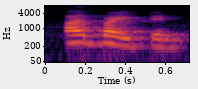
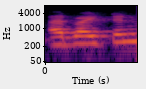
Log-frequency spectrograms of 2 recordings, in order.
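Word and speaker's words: arbeiten: अर्बाइटन मतलब to work. फिर से रिपीट करिए, अर्बाइटन। अर्बाइटन मतलब टू वर्क। EI वाला साउंड है, जब भी कहीं पे EI रहेगा तो वहाँ पे I वाला साउंड रहेगा, और IE रहेगा वहाँ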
